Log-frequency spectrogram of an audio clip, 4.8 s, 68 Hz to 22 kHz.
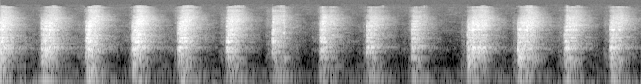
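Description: A wide bristle brush with a wooden handle scrubs blue paint across a small white cotton canvas on a wooden stretcher frame, hollow behind, in 13 rapid, evenly paced strokes. Each stroke is a short, bright, breathy scratch that swells and fades quickly, with almost no low end.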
